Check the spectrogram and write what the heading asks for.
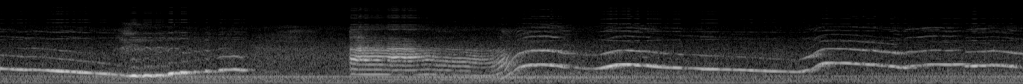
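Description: A woman singing long, sliding notes straight into the blades of a running electric pedestal fan, each note rising sharply and then slowly gliding down, over the fan's steady hum and rush of air.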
